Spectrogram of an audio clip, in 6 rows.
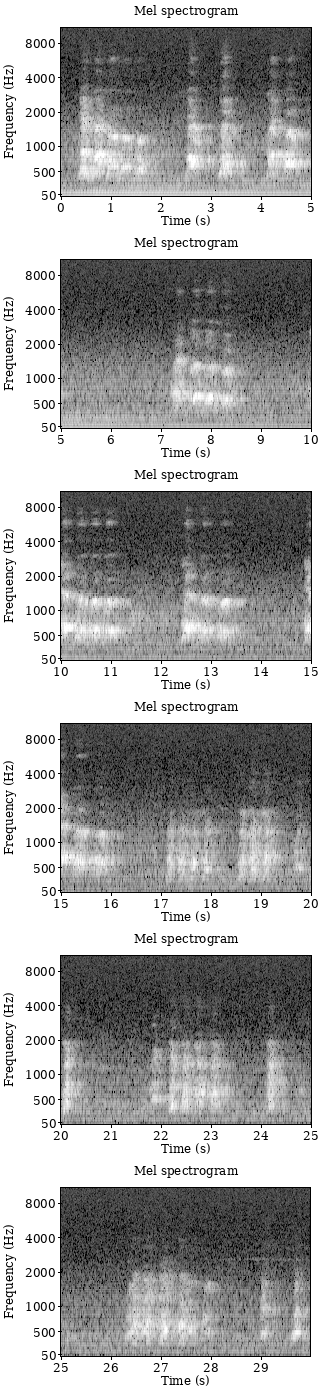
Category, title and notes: Soundscapes > Urban
Backyard dogs barking
Dogs barking in backyards on both sides of a home in the Riverdale neighbourhood of Yukon at around 10 p.m. on an August night. Recorded on a Zoom H2n in 150-degree stereo mode.
field-recording, barking, riverdale, pets, dogs, backyard, yukon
